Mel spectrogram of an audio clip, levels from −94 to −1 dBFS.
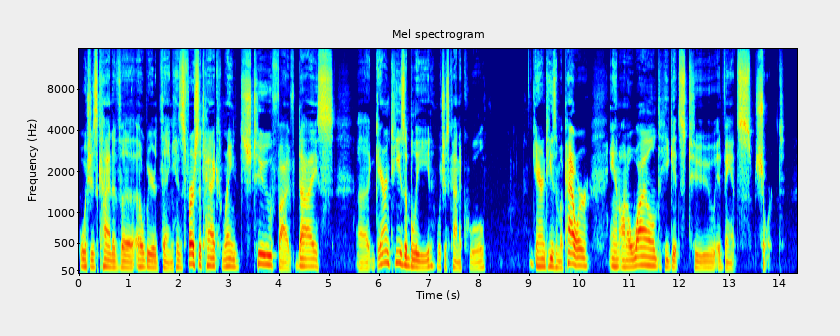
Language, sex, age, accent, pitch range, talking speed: English, male, 30-49, American, 105-130 Hz, 155 wpm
